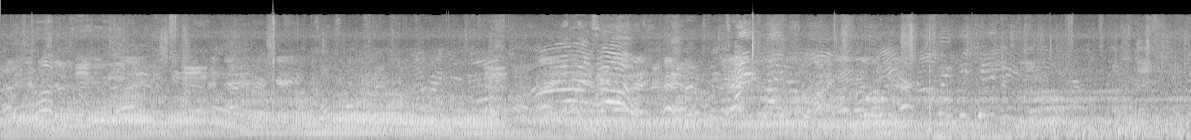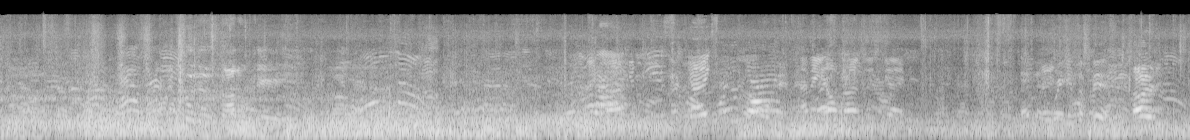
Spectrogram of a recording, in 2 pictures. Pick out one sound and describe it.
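Several men talk casually nearby outdoors.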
